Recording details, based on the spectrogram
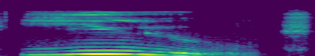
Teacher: sound as in y and now let's take the word u we go from Y and we Glide down to U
